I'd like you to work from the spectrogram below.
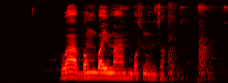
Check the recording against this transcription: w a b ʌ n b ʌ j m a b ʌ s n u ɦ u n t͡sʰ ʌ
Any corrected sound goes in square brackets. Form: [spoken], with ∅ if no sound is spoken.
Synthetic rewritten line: w a b ʌ [m] b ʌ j m a b ʌ s n u ɦ u n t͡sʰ ʌ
